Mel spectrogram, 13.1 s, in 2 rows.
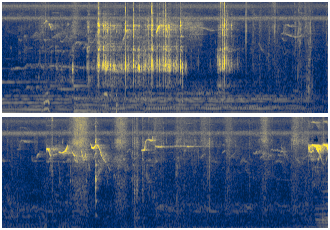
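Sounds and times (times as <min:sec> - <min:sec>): birds chirping and whistling: 0:00.0 - 0:13.0.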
